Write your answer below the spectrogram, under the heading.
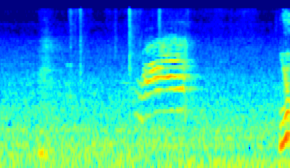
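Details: Pet cat giving a single drawn-out, slightly falling meow indoors while its owner refuses it a reward, with another meow starting at the very end.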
